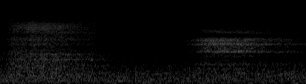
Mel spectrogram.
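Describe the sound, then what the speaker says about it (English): Slow, audible breaths during a hatha yoga flow, a long airy inhale followed by a pause and a steady exhale, close and soft with nothing else heard. "Another inhale and exhale."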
